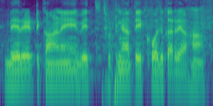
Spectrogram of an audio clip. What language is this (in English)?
Punjabi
